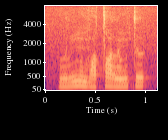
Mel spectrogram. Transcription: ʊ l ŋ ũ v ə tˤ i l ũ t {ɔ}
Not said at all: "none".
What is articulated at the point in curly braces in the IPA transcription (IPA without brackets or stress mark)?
ə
